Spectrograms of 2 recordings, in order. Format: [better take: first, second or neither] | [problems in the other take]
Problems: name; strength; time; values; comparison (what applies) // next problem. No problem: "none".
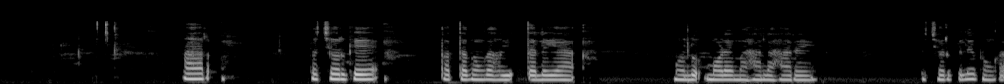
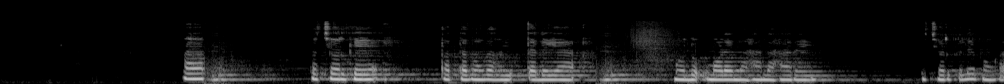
first | noise reduction (neural separator model SepFormer DNS4)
